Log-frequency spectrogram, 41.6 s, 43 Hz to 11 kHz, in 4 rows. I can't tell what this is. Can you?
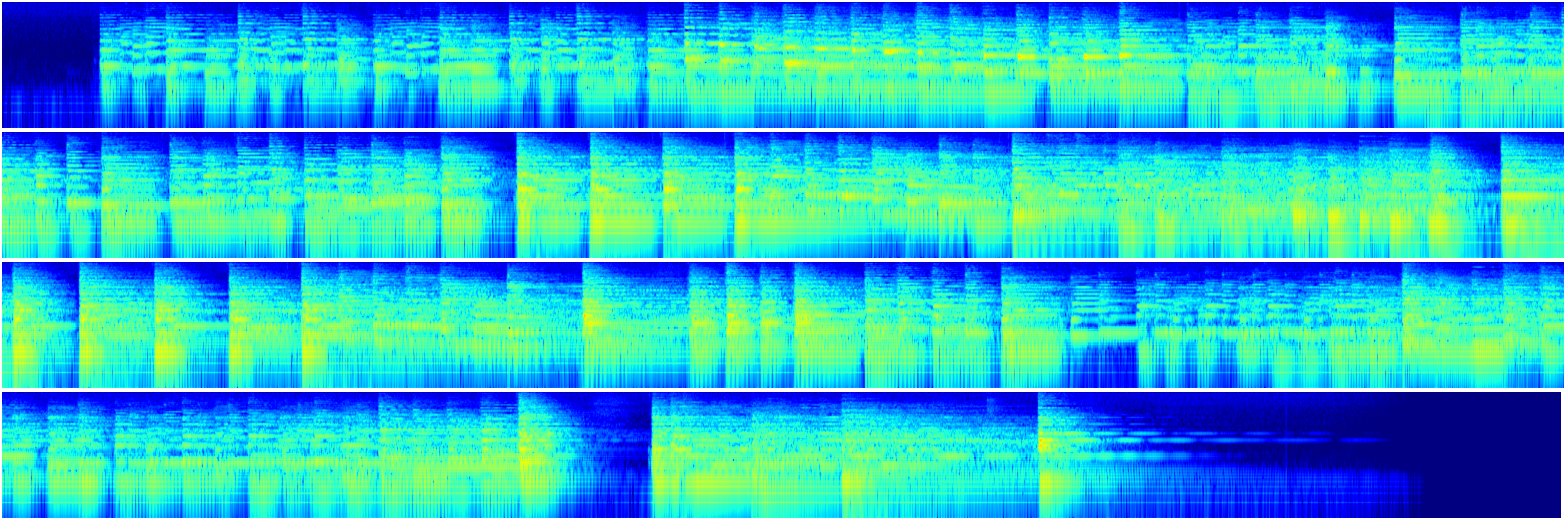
Silent Movie - Sam Fox - Hurry Music (take2)
Music from "Sam Fox Moving Picture Music Volume 1" by J.S. Zamecnik (1913). Played on a Hamilton Vertical - Recorded with a Sony ECM-99 stereo microphone to SonyMD (MZ-N707)
1920s, film, movie, piano, silent-film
